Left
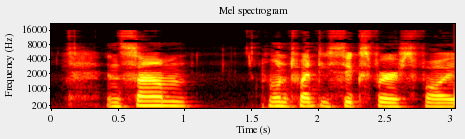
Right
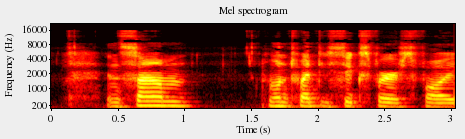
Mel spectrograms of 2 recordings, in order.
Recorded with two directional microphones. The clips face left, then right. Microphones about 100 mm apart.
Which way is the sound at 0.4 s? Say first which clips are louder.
Left 1 dB; 30° right (ahead or behind).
